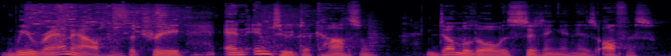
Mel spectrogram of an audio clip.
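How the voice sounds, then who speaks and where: A man's voice: deep voice, very animated, moderate pace. A man reading a fan fiction story aloud in a playful, dramatic narrating style. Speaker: reaction video host.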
